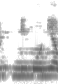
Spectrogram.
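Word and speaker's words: pneumonia: यहाँ पे निमोनिया बोलेंगे इसको, पी यहाँ पे साइलेंट होता है तो इसको निमोनिया प्रोनाउंस करते हैं, ठीक है।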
